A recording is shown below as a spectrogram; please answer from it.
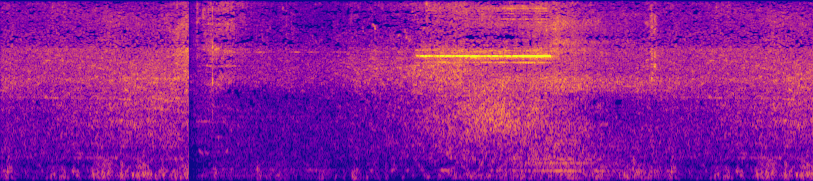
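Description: Outdoor road-traffic noise with no clear tone: a vehicle grows louder and passes about seven to eight seconds in, carrying a thin steady high whine. The sound breaks off abruptly about three seconds in, then resumes.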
